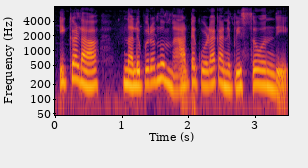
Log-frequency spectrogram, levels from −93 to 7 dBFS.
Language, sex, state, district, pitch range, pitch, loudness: Telugu, female, Telangana, Hyderabad, 185-215 Hz, 200 Hz, -16 LUFS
